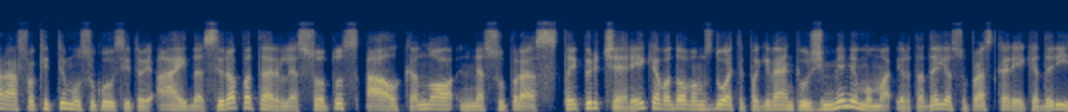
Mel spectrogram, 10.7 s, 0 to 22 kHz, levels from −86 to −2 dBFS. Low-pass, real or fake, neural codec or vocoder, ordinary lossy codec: 7.2 kHz; fake; codec, 16 kHz, 0.7 kbps, FocalCodec; Opus, 16 kbps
